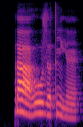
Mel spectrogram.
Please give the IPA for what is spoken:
ɾ aː˦˨ ɣ oː˦ z ə˧ t ĩ˦˨ j ɛ̃˨

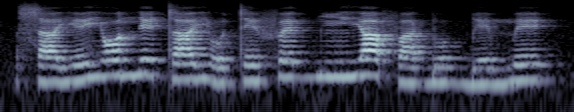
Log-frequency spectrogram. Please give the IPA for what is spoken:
s a˨ j e˨˦ j ɔ˦ n e˦˨ t a˧ j o˨ t e˨ f ɛ˧ ɡ͡b ĩ˦ j a˦˨ f a˨ ɡ͡b o˨ ɡ͡b e˨ m e˧

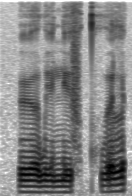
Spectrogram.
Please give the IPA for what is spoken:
ø ə̯ w ɪ n ɪ f kʷʰ ə l

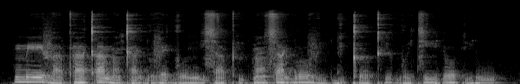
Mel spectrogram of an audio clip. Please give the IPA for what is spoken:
m eː˦ v a˨ pʰ a˦ kʼ a˦ m ã˨ kʰ a˨ ɡ͡b ʊ˨ v ɛ˨ ɡ oː˨ ŋ i˨ s a˨ pʰ i˨ k͡p ã˦ s a˦ ɡ͡b oː˦ v iː˨ ɡ͡b i˨ kʼ oː˨ kʰ i˦ ɡʷ iː˨ t͡s iː˦ ɗ oː˦ k i˨ ɾ u˦

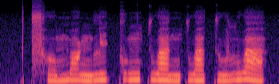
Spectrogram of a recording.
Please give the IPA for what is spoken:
t͡sʰ ɤ˨˦ m ɑ˥˨ ŋ l i˦ k ʊ˦ ŋ t̪ w a˥˨ n t̪ w ä˥˨ t̪ u˨˦ l w ä˥˨

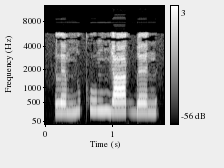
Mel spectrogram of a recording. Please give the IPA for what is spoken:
l ɛ˨ m ɲ u˦ kʰ uː˦ ŋ ɲ aː˦ ɡ͡b ɛ˦ n

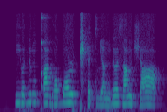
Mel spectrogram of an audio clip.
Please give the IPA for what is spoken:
j ɵ˦˥ ɗ ʉ˧˥˧ ŋ qʼ ɛ˧˥˧ ɡ ɔ˨˦ ɓ ɔ˧˥˧ ɹ ǁʰ ɛ˩ t ʎ ɑ˩ ŋ ɗ œ˦˥ z ɑ˧˥˧ ŋ ʃ ɑ˩˧˩

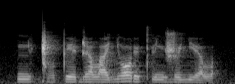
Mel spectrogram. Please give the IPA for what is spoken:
ɲ ʏ ɡ͡ǁ ɔ t e ɖ e lˠ a ʎ ɔ ɾ ʏ tʼ ʏ ɲ ʐ ʏ lʲ e lˠ

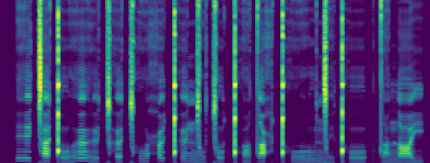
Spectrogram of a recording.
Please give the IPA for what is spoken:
ɦ e˦ ǀ a˧ ǃ o˨ ɦ œ˦ ɦ ø˨ ǀʰ œ˧ ǀʰ o̤˦ ħ ʉ˦ ǃʰ ø˧ ŋ͡ǀ o̤˨ ǀ o˨ ǃʰ o̤˧ tˤ ʉ˦ ħ ǃʰ o̤˦ ɦ u˧ ŋ͡ǀ e̤˨ ǃʰ o˧ | tˤ e̤˧ n ɑ˧ j

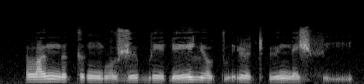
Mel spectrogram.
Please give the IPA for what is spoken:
lˠ ə n̪ ə k ə ŋ͡m u lˠ ʒ ʏ b e ɗ e lʲ ɔ tʷ ḭ ɭ ɛ ʈ ʔ ʏ n ɛ ʒ θ ḭ

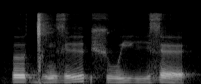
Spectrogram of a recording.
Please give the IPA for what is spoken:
ə ɡ͡ǀ ɪ n z ɪ | ʃ u j i z ɛ

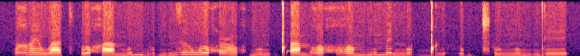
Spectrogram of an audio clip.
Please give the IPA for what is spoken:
ʁ ẽ˦˨ w a˧ t͡sʼ u˧ χ a˨ m u˦ m b u˧ b n z ɯ˦ w u˧ χ ʕ ũ˨ χ b ũ˨ ǃʼ a˦ m ʁ u˧ χ ʁ o˦ m b ũ˦ m e˨ ŋ o˨ ɡ͡ǃ ɯ˨ h u˦ b t͡sʼ u˧ ŋ ũ˧ b n d e˦

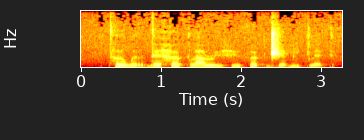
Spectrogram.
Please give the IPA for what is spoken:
tʰ ə w ə r d ɛ h œ k l a ɹ y h y θ œ k d͡ʒ ɛ ɓ i k l ɛ k

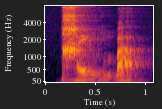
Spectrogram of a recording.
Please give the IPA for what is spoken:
ʁ e m ɔ̤ m ɓ a

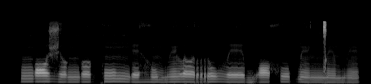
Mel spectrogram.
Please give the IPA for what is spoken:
ŋ ɔː˦ ʒ ɤ˨ ŋ ɤː˨ k ũː˦ ŋ e˨ ɦ ũ˨ b ẽ˦ l ɤ˦˨ r u˦ β eː˨ b w ɔ˨ x u˦ ɓ ẽ˨ ŋ͡ǀ ẽ˨ b ẽ˨

